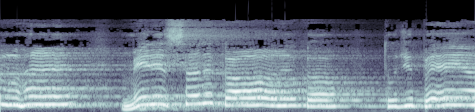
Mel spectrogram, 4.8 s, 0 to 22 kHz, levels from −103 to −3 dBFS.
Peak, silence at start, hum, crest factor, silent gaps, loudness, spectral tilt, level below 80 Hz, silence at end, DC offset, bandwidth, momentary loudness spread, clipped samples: 0 dBFS; 0 s; none; 10 dB; none; -11 LUFS; -5 dB/octave; -54 dBFS; 0 s; under 0.1%; 11 kHz; 10 LU; under 0.1%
